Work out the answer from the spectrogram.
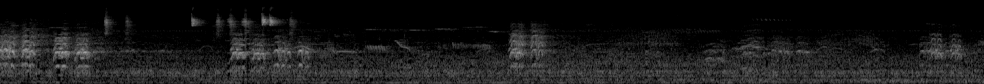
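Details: Spoonbills at the nest giving bursts of harsh, throaty grunts in quick clusters, with a scattering of higher clicks and a later, quieter grunt, before the sound fades to a steady hiss.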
